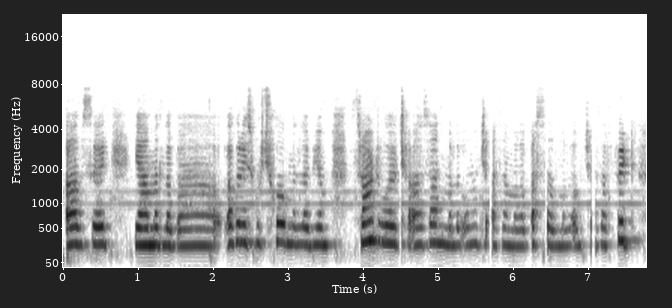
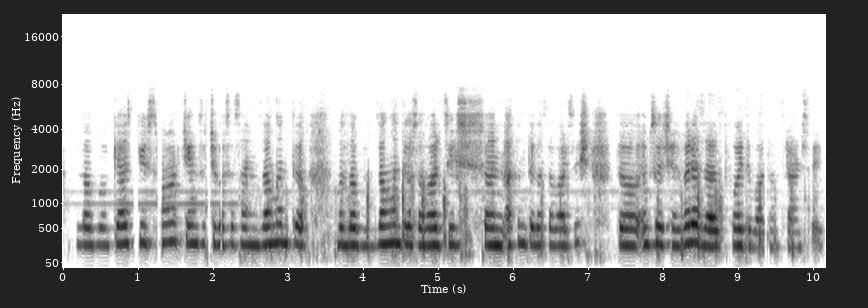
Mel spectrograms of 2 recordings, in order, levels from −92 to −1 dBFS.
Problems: constant background noise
